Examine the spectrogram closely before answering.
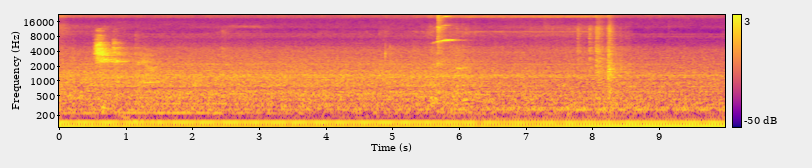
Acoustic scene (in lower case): elevator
